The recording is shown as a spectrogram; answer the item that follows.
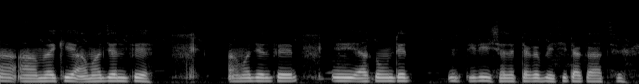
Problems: constant background noise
